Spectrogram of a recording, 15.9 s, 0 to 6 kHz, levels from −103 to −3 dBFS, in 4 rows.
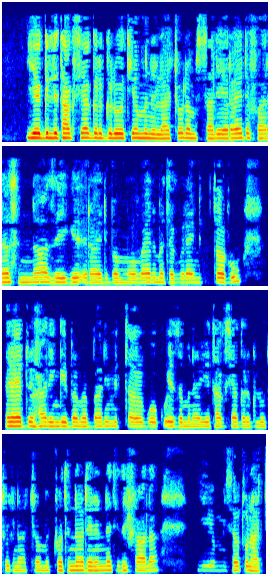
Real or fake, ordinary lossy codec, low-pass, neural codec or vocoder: fake; MP3, 32 kbps; 5.4 kHz; vocoder, 44.1 kHz, 128 mel bands every 512 samples, BigVGAN v2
